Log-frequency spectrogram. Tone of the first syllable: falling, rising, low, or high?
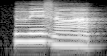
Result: high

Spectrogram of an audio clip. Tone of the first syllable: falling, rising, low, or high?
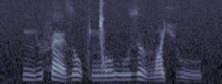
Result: rising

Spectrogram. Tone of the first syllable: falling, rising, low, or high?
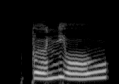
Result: rising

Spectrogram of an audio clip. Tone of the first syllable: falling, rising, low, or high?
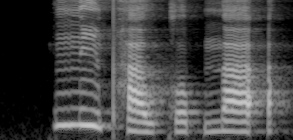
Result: falling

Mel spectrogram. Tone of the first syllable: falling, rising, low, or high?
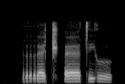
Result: high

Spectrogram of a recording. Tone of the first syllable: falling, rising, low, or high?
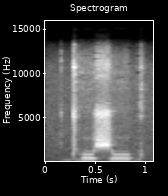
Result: falling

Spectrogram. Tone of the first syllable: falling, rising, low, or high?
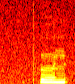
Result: low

